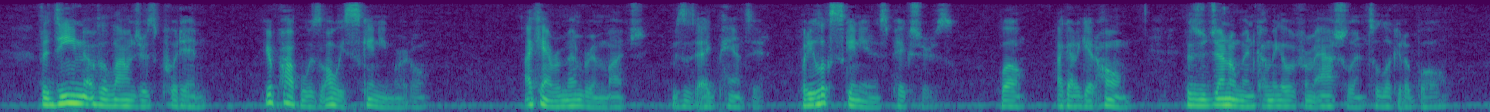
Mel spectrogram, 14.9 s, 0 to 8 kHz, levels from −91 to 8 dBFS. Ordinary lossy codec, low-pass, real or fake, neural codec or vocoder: AAC, 48 kbps; 7.2 kHz; fake; vocoder, 22.05 kHz, 80 mel bands, Vocos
